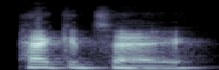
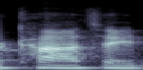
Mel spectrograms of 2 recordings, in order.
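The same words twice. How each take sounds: First: "Hecate" as HEK-uh-tay; one pronunciation variant. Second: "Hecate" as heh-KAH-tay; alternative pronunciation. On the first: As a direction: stress the first syllable of "Hecate". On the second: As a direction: stress the middle syllable of "Hecate". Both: Shown as a demonstration. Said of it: "depending on how you say it".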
